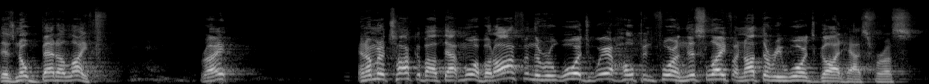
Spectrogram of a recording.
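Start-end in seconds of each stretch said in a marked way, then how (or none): 0.0-1.1 put-on Boston accent. Talking to fellow Christians, quote a pastor's saying in Pastor Brian's Boston accent. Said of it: "as Pastor Brian says in his Boston accent".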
